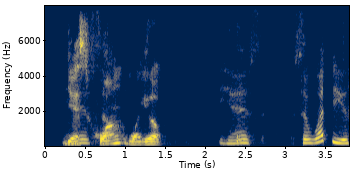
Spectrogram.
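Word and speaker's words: Guaidó: That's Yes, the correct pronunciation. yes, Yes. So, Juan Guaido.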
